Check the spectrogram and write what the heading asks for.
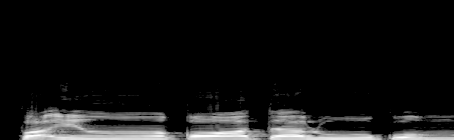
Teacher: فإن نون ساکن کے بعد قاف ہے، حروف اخفا ہے، یہاں غنہ کریں گے، آواز ناک میں چھپائیں گے. یہ بڑا قاف ہے، اس کو موٹا کرنا ہے، ایک الف کے برابر کھینچنا ہے.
